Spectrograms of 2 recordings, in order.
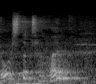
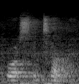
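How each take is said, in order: First: The pitch rises high at the end. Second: The pitch falls at the end. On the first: The speaker echoes a question asked by someone else. "I give it back with a rise" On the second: The speaker is asking the question. "an ordinary falling tone W H question"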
